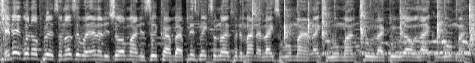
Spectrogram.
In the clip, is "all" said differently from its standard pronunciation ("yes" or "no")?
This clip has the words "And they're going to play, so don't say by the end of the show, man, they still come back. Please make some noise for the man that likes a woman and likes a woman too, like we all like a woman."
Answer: yes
